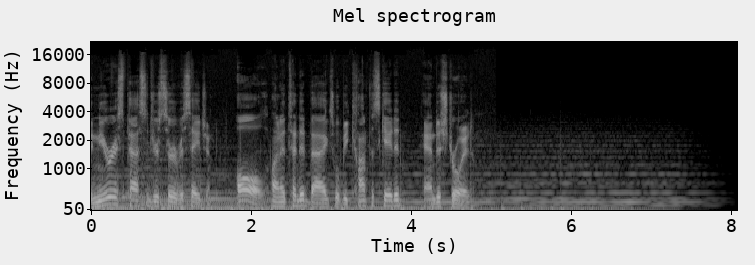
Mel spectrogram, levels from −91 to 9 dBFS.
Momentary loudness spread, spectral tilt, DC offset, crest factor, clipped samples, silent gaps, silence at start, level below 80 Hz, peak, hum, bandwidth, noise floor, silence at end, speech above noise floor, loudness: 19 LU; -4.5 dB/octave; under 0.1%; 16 dB; under 0.1%; none; 0 s; -44 dBFS; -16 dBFS; none; 18 kHz; -66 dBFS; 0.6 s; 36 dB; -30 LUFS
